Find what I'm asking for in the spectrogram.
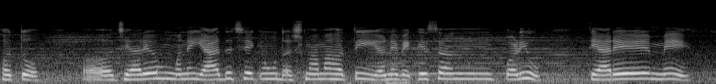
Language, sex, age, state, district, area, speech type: Gujarati, female, 30-45, Gujarat, Surat, urban, spontaneous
